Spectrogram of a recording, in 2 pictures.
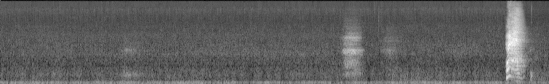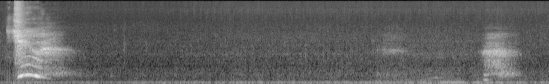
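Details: Two forceful sneezes in quick succession, each a sharp explosive burst, over a steady low engine-like hum; normal sneeze reflex.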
